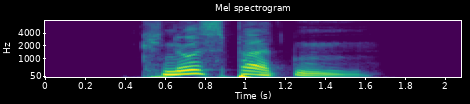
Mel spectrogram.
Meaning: inflection of knuspern: 1. first/third-person plural preterite 2. first/third-person plural subjunctive II
- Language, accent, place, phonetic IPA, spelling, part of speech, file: German, Germany, Berlin, [ˈknʊspɐtn̩], knusperten, verb, De-knusperten.ogg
